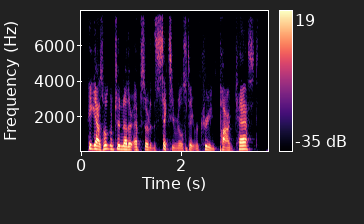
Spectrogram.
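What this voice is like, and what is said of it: Voice sounds off, not normal. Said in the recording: “I'm the ambassador of allergies ... my voice is just it's almost ... How come you sound normal?”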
